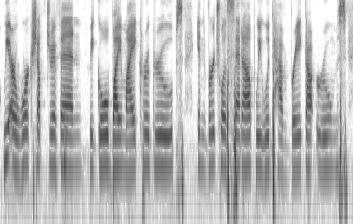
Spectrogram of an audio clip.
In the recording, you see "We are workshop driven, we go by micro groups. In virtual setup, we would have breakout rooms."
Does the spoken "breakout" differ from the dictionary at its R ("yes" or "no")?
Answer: no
